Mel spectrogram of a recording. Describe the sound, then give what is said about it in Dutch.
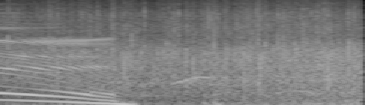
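A falling, buzzy tone slides down and stops, then a crowd breaks into steady clapping that carries on at a moderate level to the end. “Ja, je hebt de applaus gehoord, toch?”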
